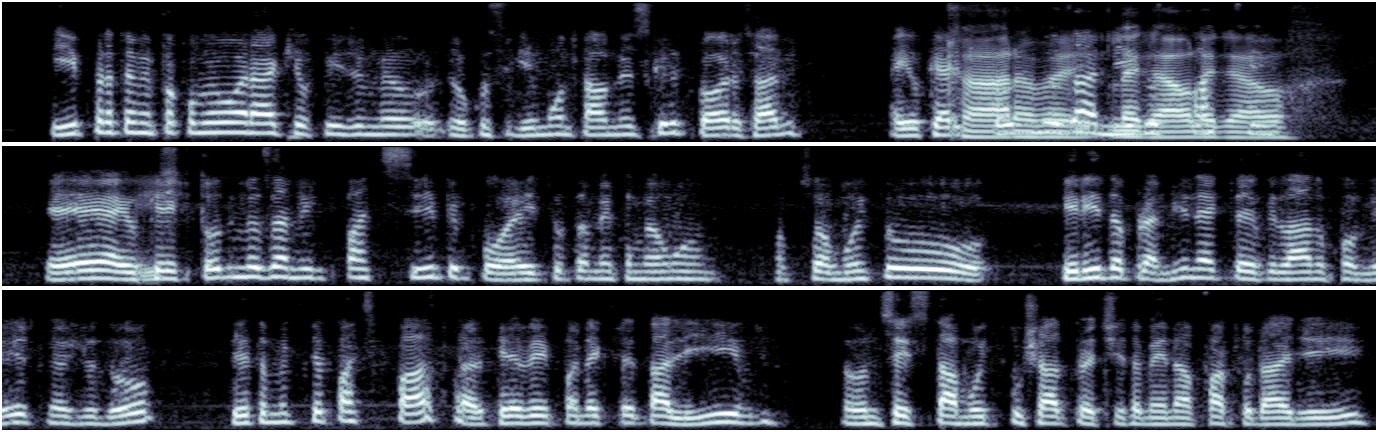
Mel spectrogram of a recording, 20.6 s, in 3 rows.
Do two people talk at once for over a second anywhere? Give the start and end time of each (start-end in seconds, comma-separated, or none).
4.7-6.4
